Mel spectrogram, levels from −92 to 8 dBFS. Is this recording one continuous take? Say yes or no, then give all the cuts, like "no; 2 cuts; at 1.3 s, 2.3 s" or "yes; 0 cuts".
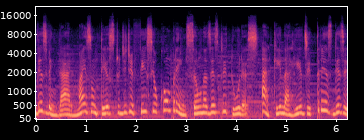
yes; 0 cuts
